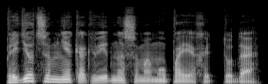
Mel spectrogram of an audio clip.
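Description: A wry, self-assured gentleman adventurer, voiced by a male narrator in a deep, gravelly register lifted somewhat above it. He sounds half-joking and coolly polite in a dry, close storybook reading. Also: very animated, moderate pace, no room sound.

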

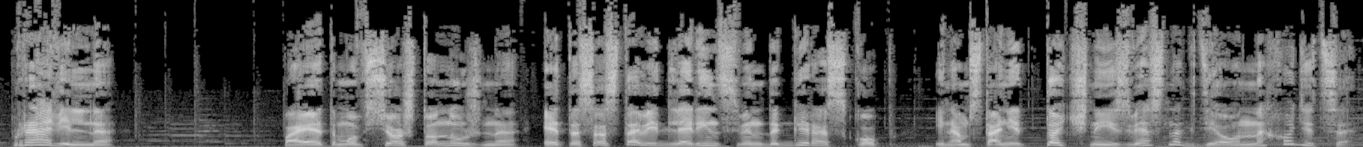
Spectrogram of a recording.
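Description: A man's voice: high voice, sing-song, moderate pace, a bit bright, faint music behind, pitched above the performer's own voice, exaggerated voice. A man voicing a stern, impatient wizard in an audiobook, lecturing and imperious. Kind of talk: audiobook character voice.

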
